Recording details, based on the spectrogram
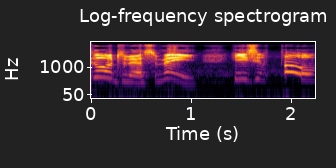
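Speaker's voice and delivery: voice cracking mid-phrase. A commentator calling a race as it happens, voice cracking. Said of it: "what a voice crack".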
